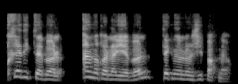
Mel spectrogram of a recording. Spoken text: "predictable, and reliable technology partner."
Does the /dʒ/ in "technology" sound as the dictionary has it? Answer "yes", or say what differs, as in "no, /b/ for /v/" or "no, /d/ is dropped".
no, /ʒ/ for /dʒ/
